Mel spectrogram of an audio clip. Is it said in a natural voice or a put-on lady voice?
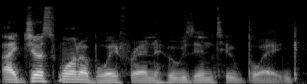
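natural voice. It is said in a natural voice.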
